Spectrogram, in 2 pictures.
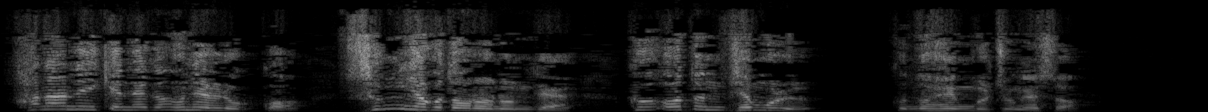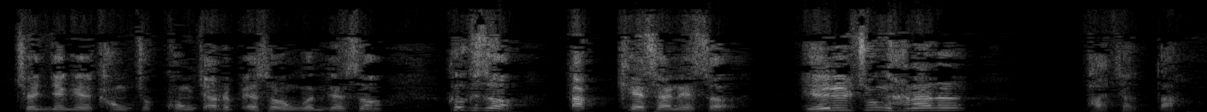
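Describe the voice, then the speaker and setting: High, bright-voiced preacher man with a husky edge. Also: animated, normal speed. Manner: emphatic, keeps prodding the audience with rhetorical "eh?"; colloquial storytelling with laughs. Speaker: pastor. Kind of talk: sermon.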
